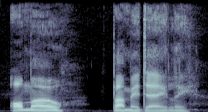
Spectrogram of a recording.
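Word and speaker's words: Omobamidele: Omo Bamidele. That'll do. Just Old Omo. So 3 syllables. Omo. Bammy. Daily.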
